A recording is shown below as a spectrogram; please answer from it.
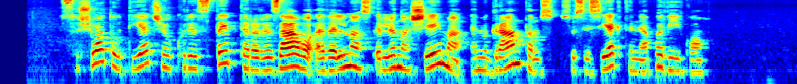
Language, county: Lithuanian, Kaunas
